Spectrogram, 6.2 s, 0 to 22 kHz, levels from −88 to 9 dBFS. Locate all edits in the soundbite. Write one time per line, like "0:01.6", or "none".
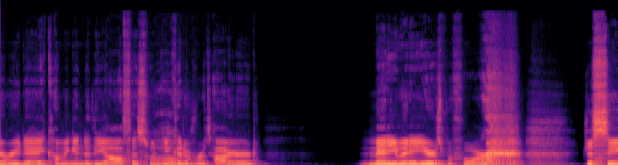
none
